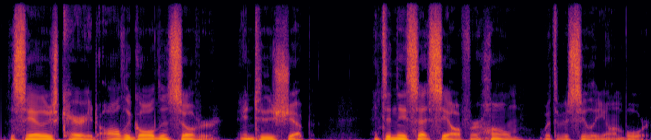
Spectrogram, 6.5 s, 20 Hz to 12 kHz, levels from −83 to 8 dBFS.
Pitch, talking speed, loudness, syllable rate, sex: 90 Hz, 205 wpm, -20 LUFS, 5.1 syllables/s, male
